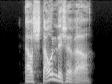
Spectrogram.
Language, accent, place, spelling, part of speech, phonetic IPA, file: German, Germany, Berlin, erstaunlicherer, adjective, [ɛɐ̯ˈʃtaʊ̯nlɪçəʁɐ], De-erstaunlicherer.ogg
- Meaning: inflection of erstaunlich: 1. strong/mixed nominative masculine singular comparative degree 2. strong genitive/dative feminine singular comparative degree 3. strong genitive plural comparative degree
